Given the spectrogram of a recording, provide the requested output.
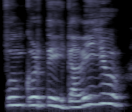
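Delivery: student pushing back at the sergeant, indignant; exasperated outburst. Retold or imitated. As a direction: blurt it out, fed up. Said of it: "Y yo así como de".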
